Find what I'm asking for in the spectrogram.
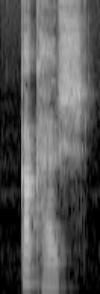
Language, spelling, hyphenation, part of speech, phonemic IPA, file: Dutch, kakhuis, kak‧huis, noun, /ˈkɑk.ɦœy̯s/, Nl-kakhuis.ogg
- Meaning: 1. craphouse, privy, outhouse (toilet in a separate outbuilding) 2. loo, shitter (coarse term for any toilet) 3. whore, hooker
